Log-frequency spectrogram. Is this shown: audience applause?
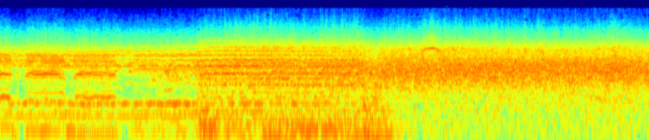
yes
